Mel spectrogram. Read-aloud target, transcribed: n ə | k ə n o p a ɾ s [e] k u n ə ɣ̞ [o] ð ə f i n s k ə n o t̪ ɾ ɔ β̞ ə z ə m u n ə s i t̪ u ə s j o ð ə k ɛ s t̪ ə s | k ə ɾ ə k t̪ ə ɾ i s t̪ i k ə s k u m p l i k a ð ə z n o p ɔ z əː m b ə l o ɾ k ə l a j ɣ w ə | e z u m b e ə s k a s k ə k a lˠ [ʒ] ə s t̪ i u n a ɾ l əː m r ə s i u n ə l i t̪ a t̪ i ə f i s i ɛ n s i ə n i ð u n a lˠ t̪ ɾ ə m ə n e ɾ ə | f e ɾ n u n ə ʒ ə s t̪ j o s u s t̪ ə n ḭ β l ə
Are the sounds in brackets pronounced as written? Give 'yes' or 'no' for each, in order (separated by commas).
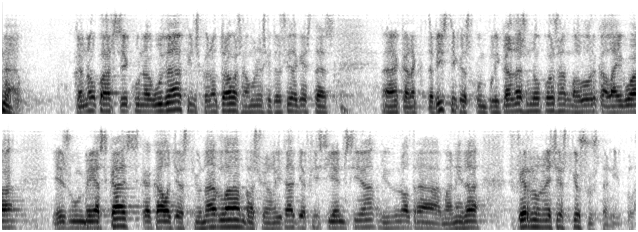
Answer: yes, no, yes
